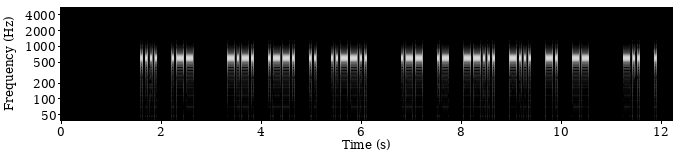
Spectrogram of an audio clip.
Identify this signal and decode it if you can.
Morse code, heard as a keyed tone, about 25 wpm, spaced as for 18 wpm, 600 Hz. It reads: HW CPI? WA7BNM DE
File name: QSO106 18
